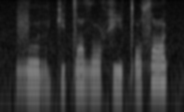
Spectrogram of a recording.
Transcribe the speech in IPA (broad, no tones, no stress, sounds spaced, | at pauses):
v o r kʲ e t ɪ ðˤ u x i tʼ u sˤ ɯ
